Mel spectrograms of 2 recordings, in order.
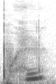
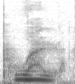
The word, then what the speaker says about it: poêle: cuisine et leur dérivé se prononce poêle, comme un poêle et non poêle. Je venais justement d'avoir un doute au sujet de leur prononciation et c'est bien poêle et non pas poêle.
